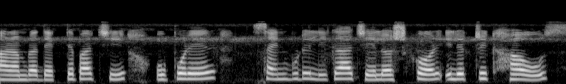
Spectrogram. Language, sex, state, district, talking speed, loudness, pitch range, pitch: Bengali, female, Assam, Hailakandi, 115 wpm, -15 LUFS, 225-260 Hz, 245 Hz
